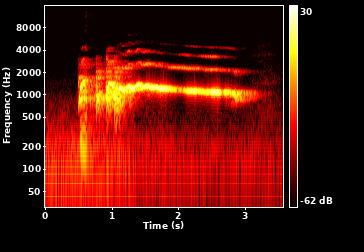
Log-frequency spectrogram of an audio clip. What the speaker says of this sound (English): we're going to do a free coyote, whatever that is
